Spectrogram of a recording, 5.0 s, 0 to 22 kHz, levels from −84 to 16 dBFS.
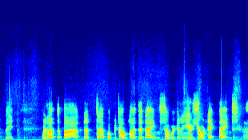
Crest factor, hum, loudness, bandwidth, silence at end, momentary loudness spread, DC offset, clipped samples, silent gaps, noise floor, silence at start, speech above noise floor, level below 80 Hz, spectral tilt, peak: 20 dB; none; -19 LUFS; 14.5 kHz; 0 s; 7 LU; under 0.1%; under 0.1%; none; -46 dBFS; 0.1 s; 26 dB; -58 dBFS; -1 dB/octave; 0 dBFS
